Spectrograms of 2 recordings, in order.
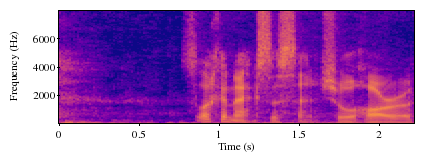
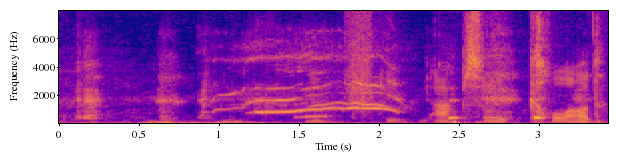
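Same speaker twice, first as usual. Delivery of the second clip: mock shout; much slower than usual.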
